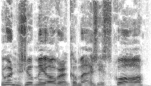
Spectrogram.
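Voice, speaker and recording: A man's voice: sits high, animated, a little fast, a bit bright, no room sound, studio quality, pitched above the performer's own voice. A man voicing a hateful frontier volunteer horseman who speaks in a harsh, sneering drawl.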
